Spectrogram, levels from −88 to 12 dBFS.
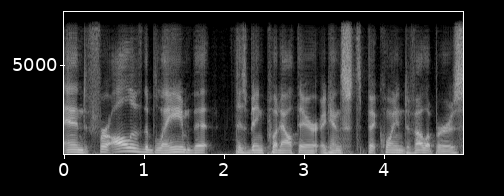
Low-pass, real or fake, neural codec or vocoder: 7.2 kHz; fake; codec, 16 kHz, 0.7 kbps, FocalCodec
